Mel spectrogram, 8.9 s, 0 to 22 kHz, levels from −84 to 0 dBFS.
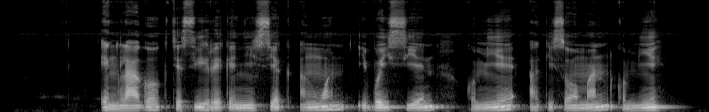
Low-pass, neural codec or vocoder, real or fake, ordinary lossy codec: none; none; real; none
